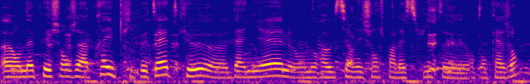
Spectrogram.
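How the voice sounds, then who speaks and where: A woman's voice: low voice, a little fast. A woman, an actress and new screenwriter, speaking earnestly in a festival interview. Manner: earnest, with light laughs. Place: outdoors at a busy festival. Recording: crowd noise outdoors.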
